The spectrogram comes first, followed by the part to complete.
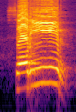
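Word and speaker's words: سرير: Nih ro-nya panjang ya, teman-teman.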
